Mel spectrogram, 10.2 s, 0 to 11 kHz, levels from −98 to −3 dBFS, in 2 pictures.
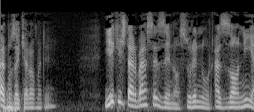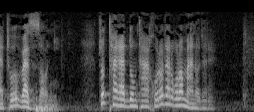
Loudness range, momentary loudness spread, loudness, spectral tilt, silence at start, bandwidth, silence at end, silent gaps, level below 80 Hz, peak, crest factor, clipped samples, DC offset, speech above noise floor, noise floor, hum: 4 LU; 14 LU; -29 LUFS; -5.5 dB/octave; 0 s; 8 kHz; 0.2 s; none; -48 dBFS; -8 dBFS; 22 dB; under 0.1%; under 0.1%; 38 dB; -67 dBFS; none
